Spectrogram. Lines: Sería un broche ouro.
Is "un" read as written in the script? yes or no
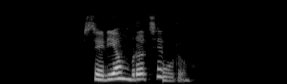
yes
